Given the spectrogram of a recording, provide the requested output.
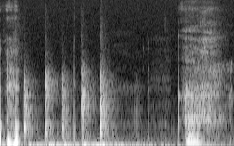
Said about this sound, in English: Okay. I'll do the knock. Here we go.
